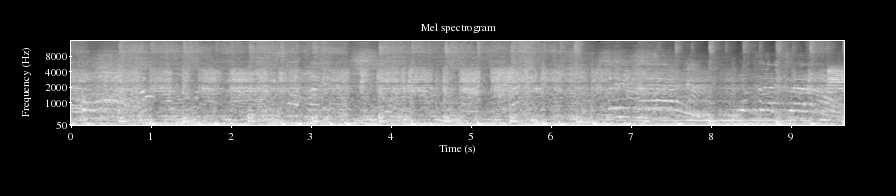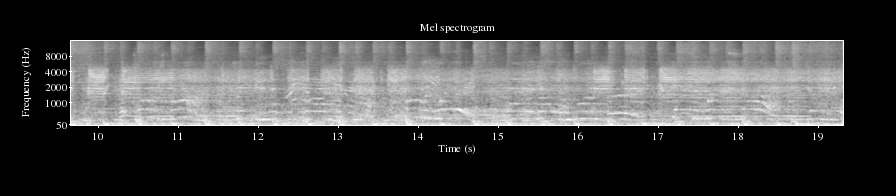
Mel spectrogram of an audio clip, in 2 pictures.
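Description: Live rock band playing through a PA: electric guitar, bass guitar and drums with a lead singer, a steady beat, the vocal coming in strongly from about seven seconds in.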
